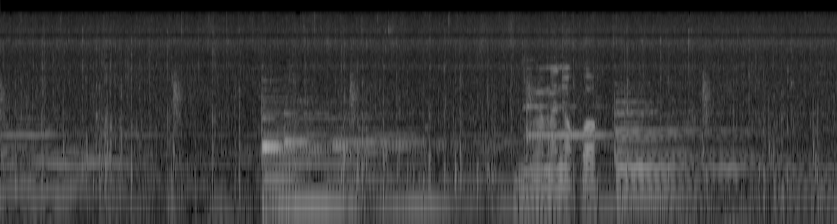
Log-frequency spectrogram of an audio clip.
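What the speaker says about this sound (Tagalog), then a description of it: "kagabi pa itong ulan." Steady heavy rain patters on surfaces in a bonsai garden throughout, with someone talking over it and a few brief thumps and clatters midway.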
